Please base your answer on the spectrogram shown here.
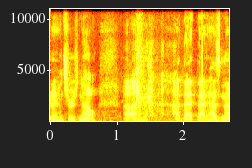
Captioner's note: laughing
